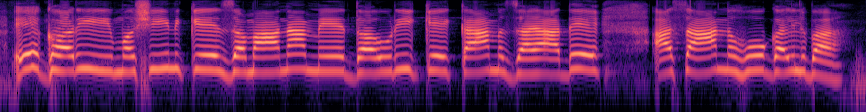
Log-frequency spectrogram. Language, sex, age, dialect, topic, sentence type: Bhojpuri, female, 18-24, Southern / Standard, agriculture, statement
